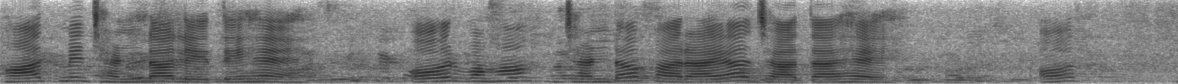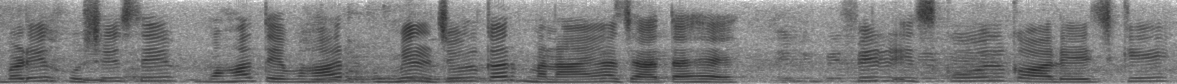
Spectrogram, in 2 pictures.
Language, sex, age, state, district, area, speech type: Urdu, male, 18-30, Uttar Pradesh, Mau, urban, spontaneous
